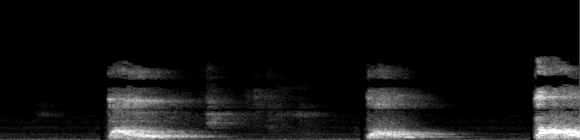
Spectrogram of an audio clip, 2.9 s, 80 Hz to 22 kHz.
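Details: A 2-year-old pet African Grey parrot gives three harsh, raspy bursts, each under half a second and about a second apart, with a faint hum in between.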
